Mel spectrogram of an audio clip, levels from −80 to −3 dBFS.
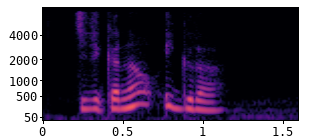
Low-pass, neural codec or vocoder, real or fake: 7.2 kHz; codec, 16 kHz in and 24 kHz out, 0.9 kbps, LongCat-Audio-Codec, four codebook decoder; fake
